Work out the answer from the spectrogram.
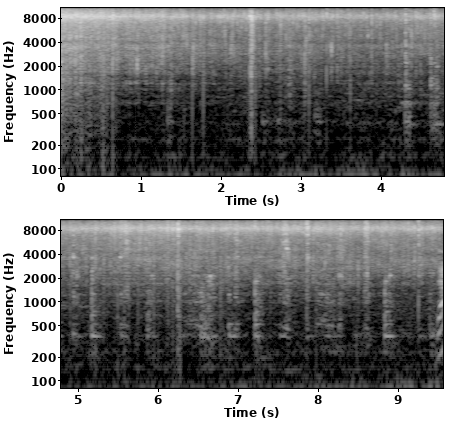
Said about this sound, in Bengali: শাক সিদ্ধ হয়ে গেছে, তো শাকটাও বাগার দিয়ে নেই।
